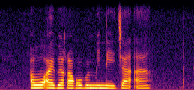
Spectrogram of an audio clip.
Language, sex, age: Northern Sotho, female, 23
